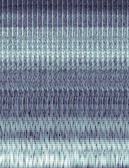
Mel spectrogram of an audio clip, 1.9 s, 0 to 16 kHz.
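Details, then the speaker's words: Samsung WD106 washer-dryer spin with all-new parts fitted: fast even rattling knock, about thirteen a second, starting near 100 RPM and growing louder; drum seems to hit something inside, cause still unknown. "Então, o barulho é esse aí. Parece que o tambor bate em alguma coisa lá dentro."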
